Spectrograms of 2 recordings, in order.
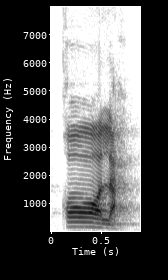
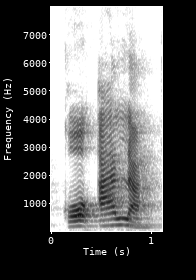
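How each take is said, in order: First: The middle vowel is one long, unbroken sound. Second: A glottal stop splits the middle vowel. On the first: The speaker calls it right. "Maka dibaca kola" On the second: The speaker calls it wrong. "itu alif, bukan hamzah. Maka tidak dibaca koala"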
